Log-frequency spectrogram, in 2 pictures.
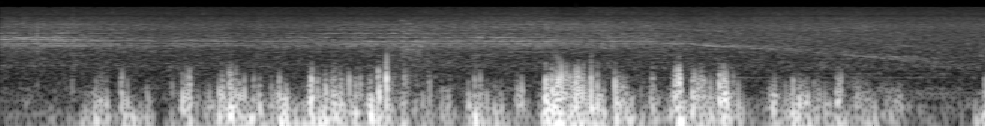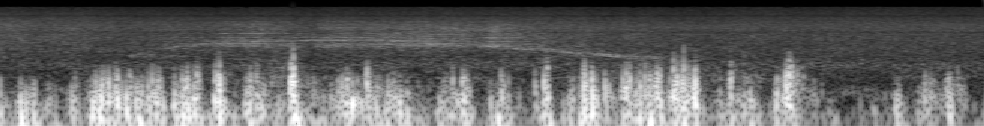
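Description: Wind buffeting the microphone in irregular gusts, with a lull about six seconds in. A faint falling whine passes twice in the background.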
